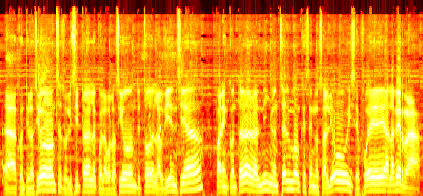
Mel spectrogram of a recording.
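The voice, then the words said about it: Announcer voice for lost-child notices. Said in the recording (Spanish): “voz de locutor de niños perdidos”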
